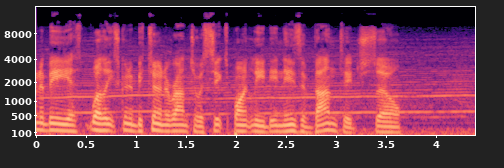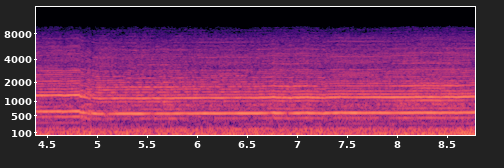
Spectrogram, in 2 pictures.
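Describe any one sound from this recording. A racing car engine whines steadily at high speed.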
